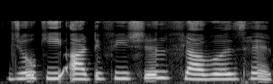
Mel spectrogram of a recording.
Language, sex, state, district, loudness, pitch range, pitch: Hindi, female, Madhya Pradesh, Bhopal, -16 LUFS, 235-265 Hz, 245 Hz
